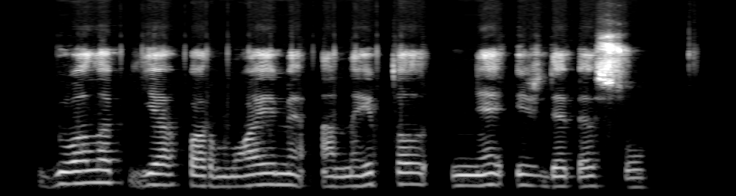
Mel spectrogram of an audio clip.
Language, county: Lithuanian, Klaipėda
